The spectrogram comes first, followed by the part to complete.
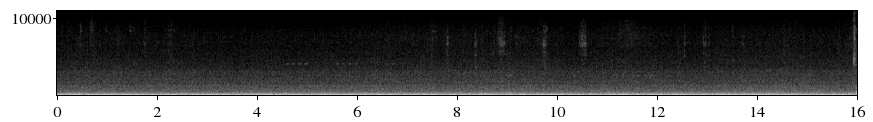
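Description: Inside a pickup truck's cab while driving slowly on a rough dirt track: a steady low rumble of engine and road noise.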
